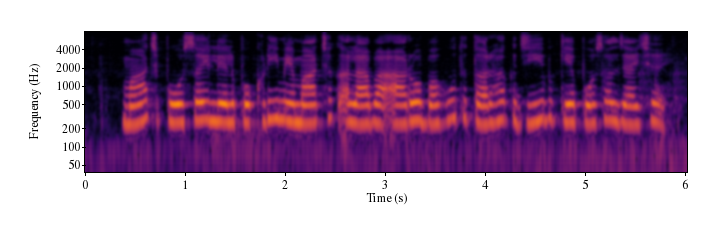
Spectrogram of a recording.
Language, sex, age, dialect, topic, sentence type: Maithili, female, 41-45, Bajjika, agriculture, statement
